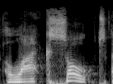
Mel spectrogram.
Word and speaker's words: Laxalt: Now, what I would like to say, Kevin Graham is correcting me on my pronunciation of Lazolt, and he's saying that it's Laxalt, according to our Spanish correspondent.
